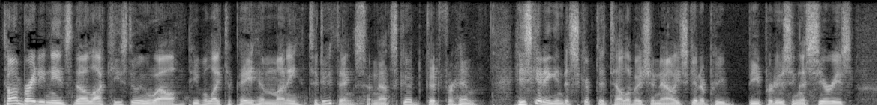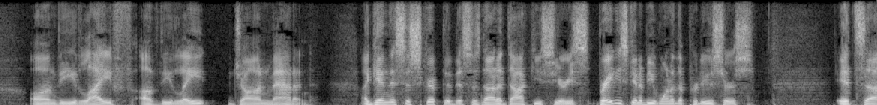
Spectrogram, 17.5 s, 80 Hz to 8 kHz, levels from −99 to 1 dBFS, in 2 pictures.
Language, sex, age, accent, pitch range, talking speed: English, male, 30-49, American, 95-120 Hz, 215 wpm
